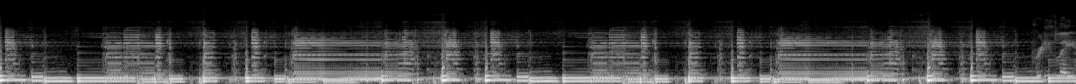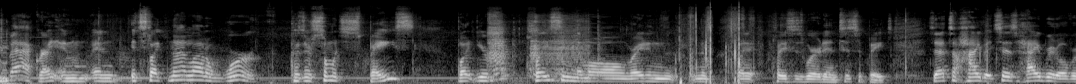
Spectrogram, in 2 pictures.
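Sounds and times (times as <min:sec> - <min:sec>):
bass line groove: 0:00.0 - 0:12.2
distorted effects-heavy instrument tones: 0:00.0 - 0:14.8
speech: 0:11.2 - 0:21.5.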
